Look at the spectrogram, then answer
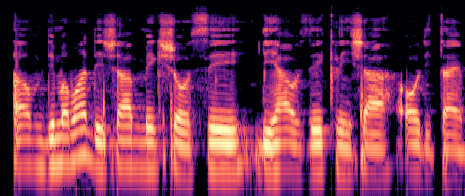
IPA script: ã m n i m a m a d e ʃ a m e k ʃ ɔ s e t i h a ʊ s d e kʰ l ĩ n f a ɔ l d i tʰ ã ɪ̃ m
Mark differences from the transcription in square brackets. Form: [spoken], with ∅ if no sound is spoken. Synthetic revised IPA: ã m [d] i m a m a d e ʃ a m e k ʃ ɔ s e [d] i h a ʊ s d e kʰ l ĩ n [ʃ] a ɔ l d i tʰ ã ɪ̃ m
